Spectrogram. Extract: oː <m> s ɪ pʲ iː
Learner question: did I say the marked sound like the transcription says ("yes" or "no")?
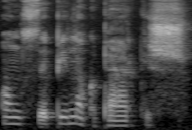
no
